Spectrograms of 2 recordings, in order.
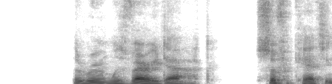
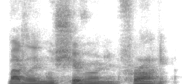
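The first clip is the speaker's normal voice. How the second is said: usual speaking voice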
